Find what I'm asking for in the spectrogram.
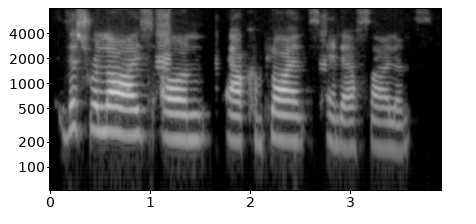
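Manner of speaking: ordinary delivery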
